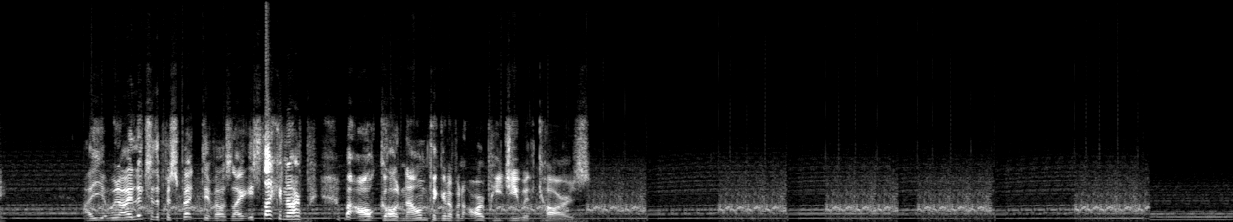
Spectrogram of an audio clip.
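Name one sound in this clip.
A racing car engine hums steadily.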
